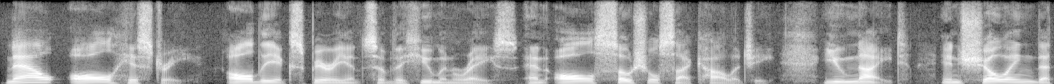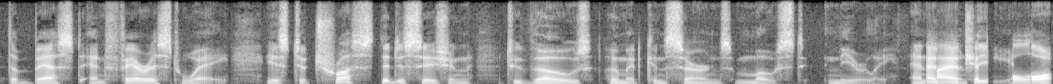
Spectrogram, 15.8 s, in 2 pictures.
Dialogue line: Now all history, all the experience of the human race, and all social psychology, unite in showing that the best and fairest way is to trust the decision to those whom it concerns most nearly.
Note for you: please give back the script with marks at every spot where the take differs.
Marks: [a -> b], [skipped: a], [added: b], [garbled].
Now all history, all the experience of the human race, and all social psychology, unite in showing that the best and fairest way is to trust the decision to those whom it concerns most nearly. [garbled]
